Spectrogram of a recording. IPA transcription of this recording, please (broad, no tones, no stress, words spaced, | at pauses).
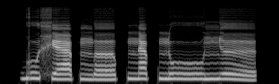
ɡuxʲæːpŋəːp næpnuː ɲɘ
